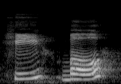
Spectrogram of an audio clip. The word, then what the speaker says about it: Hebel: started my name is Hebel he bull a lot of people pronounce it wrong that's okay I'll answer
